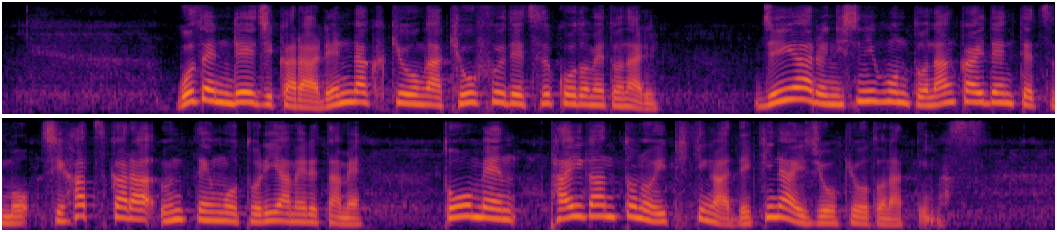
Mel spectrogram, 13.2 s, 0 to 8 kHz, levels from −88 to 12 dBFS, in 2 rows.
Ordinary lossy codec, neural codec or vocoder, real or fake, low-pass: none; codec, 16 kHz, 4.8 kbps, FACodec; fake; 7.2 kHz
